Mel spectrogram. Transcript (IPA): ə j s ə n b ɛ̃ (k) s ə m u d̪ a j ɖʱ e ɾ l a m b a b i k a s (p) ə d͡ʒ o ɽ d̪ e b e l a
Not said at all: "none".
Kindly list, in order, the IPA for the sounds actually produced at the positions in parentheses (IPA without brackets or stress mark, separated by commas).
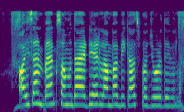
k, p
